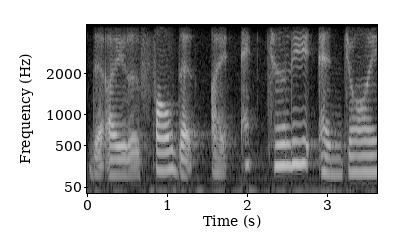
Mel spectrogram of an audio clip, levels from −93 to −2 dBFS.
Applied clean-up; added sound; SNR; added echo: none; none; none; none.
